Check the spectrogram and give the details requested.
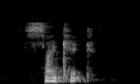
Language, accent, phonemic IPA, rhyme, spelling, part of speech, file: English, Southern England, /ˈsaɪkɪk/, -aɪkɪk, psychic, noun / adjective, LL-Q1860 (eng)-psychic.wav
